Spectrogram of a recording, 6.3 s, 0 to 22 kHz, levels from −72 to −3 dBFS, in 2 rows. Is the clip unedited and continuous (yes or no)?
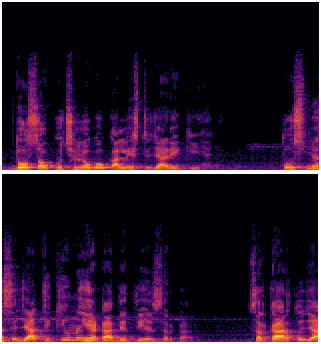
yes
